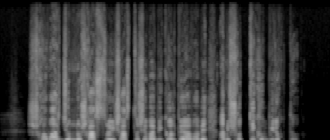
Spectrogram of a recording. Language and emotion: Bengali, angry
